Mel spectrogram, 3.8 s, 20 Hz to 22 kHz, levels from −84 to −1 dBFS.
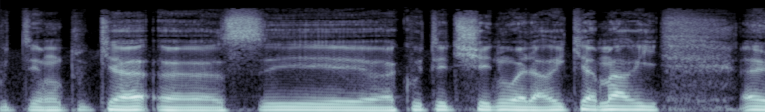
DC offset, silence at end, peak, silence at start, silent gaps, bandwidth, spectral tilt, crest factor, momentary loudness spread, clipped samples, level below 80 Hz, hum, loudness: under 0.1%; 0 s; 0 dBFS; 0 s; none; 15.5 kHz; -5.5 dB/octave; 14 dB; 6 LU; under 0.1%; -46 dBFS; none; -16 LUFS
